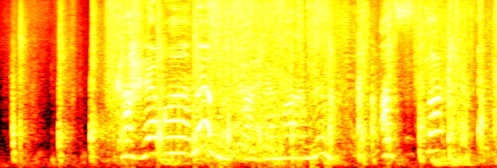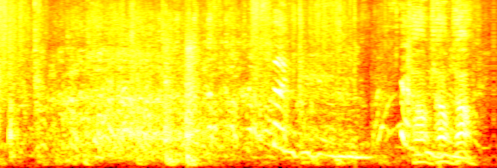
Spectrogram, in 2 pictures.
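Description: A woman talks excitedly and laughs close by.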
